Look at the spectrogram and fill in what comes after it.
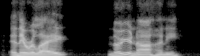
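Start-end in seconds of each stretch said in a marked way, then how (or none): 1.3-2.2 imitated Australian accent. Retelling what people in Australia told the speaker, in an Aussie accent. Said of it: "they said it in their Aussie accent".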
